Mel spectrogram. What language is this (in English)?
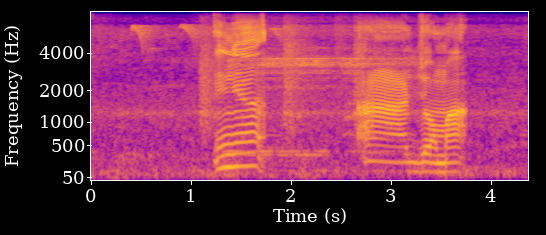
Santali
